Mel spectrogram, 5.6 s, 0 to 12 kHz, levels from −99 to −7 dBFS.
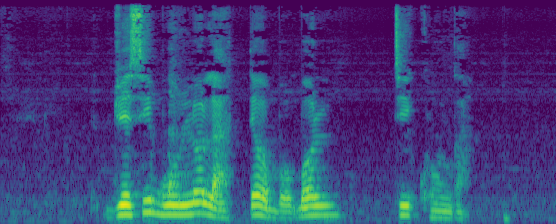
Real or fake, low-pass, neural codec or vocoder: real; 10.8 kHz; none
